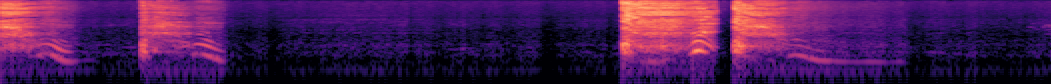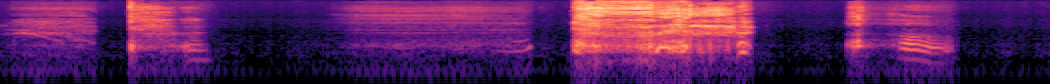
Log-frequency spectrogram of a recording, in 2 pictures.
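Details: Short wheezy allergic cough: short bursts of harsh coughing with faint whistling breaths between them; something is finally brought up at the end.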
